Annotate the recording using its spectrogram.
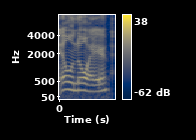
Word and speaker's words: Illinois: Illinois. Added a little S on there, the silent S.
